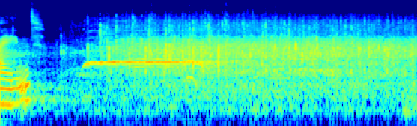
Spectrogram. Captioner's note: audience cheering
